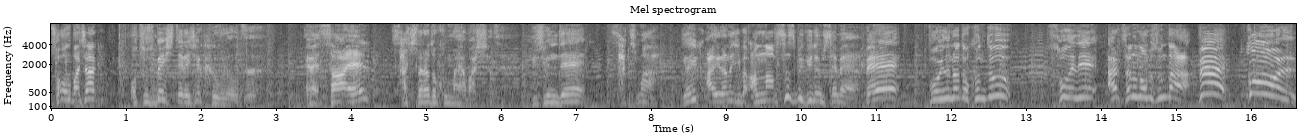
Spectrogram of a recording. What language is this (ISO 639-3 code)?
tur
